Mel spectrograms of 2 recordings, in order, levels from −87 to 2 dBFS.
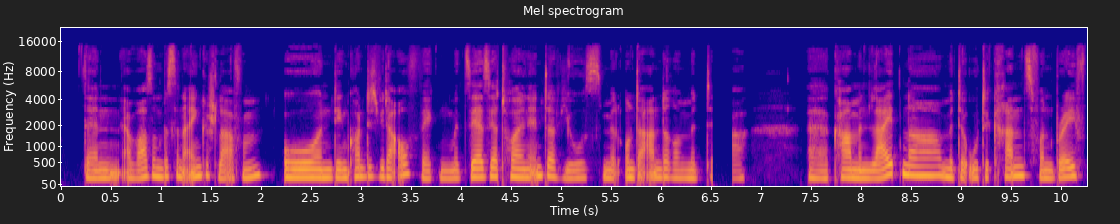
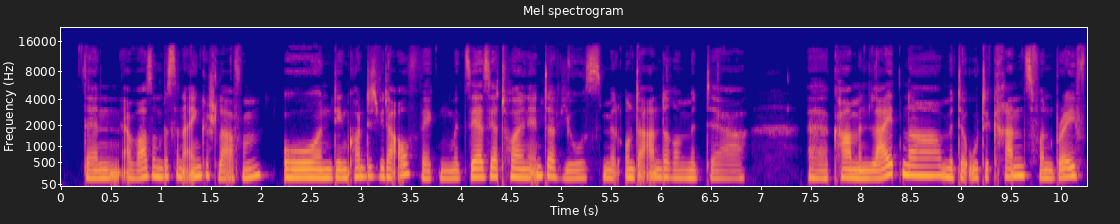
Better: second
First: audio cutting out; at 6.5 s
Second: none

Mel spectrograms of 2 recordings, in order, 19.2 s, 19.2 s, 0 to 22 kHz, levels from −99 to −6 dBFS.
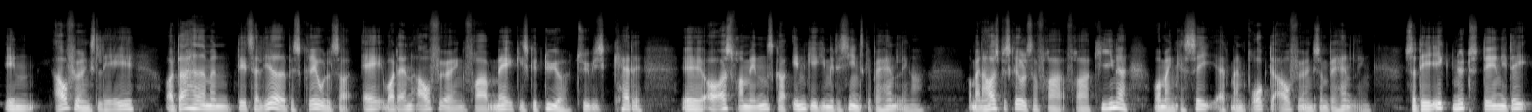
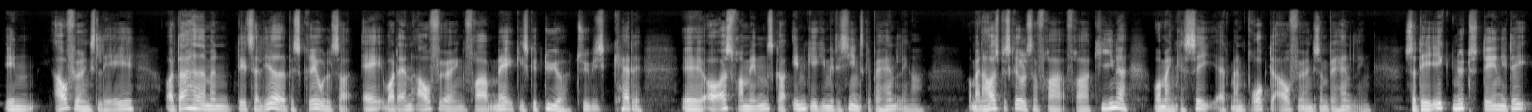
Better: second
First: muffled; slightly; fading above 2.5 kHz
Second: none

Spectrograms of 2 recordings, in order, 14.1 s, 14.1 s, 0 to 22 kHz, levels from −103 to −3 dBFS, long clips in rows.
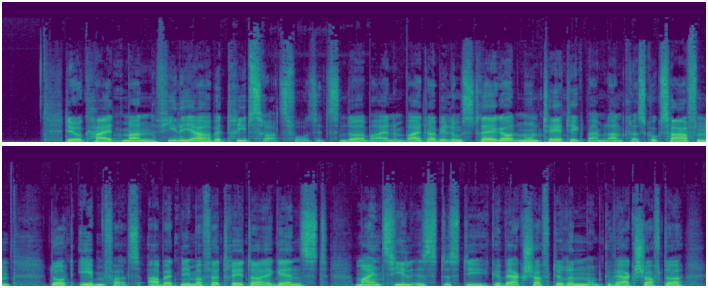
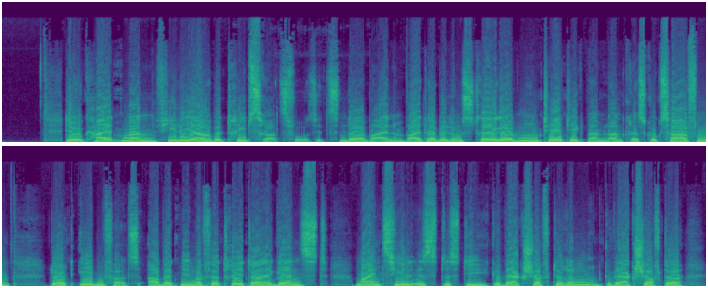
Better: first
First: none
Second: distortion; heavy; 24% of the sound clipped

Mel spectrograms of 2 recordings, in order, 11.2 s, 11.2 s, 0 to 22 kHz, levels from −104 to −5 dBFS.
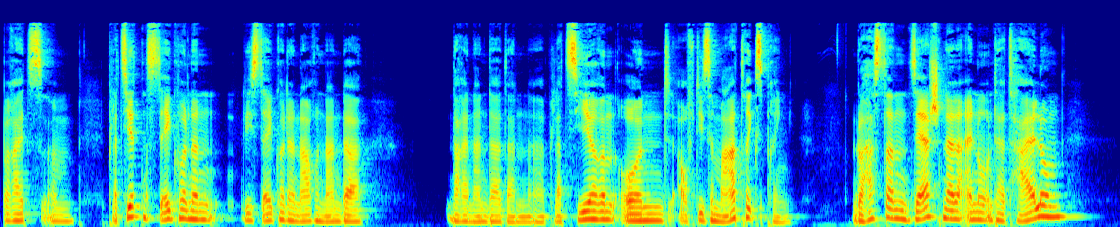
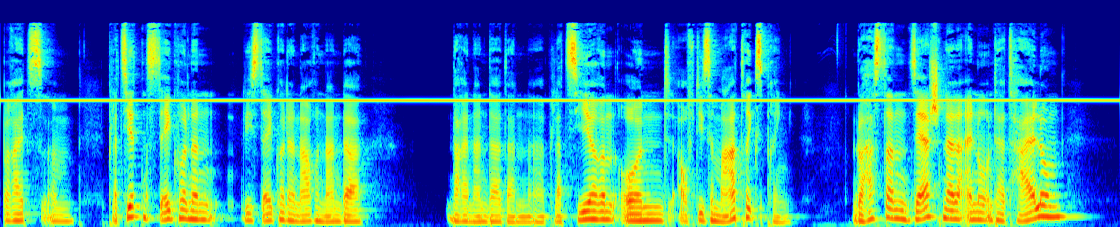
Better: first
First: none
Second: high-pitched whine; loud; throughout; 3.5 kHz, 9 dB below the speech

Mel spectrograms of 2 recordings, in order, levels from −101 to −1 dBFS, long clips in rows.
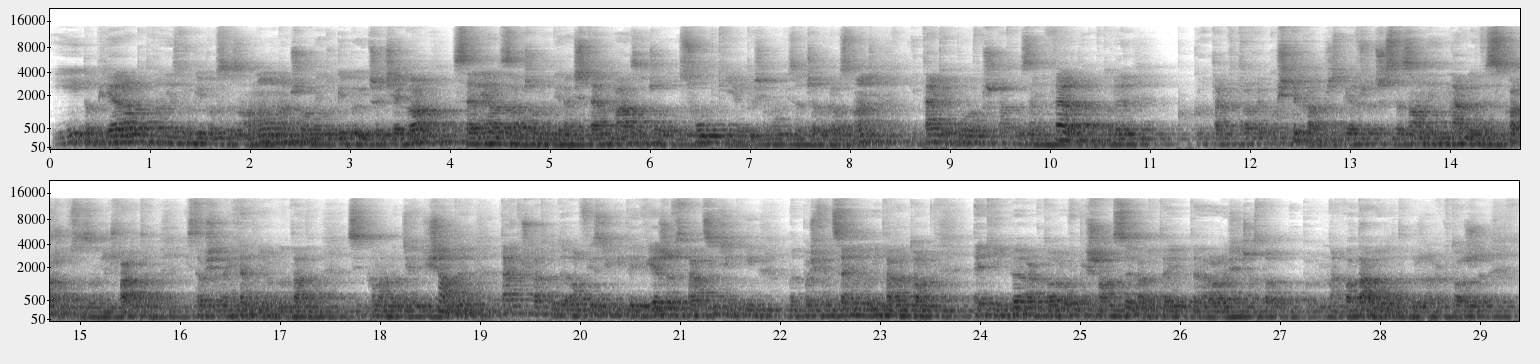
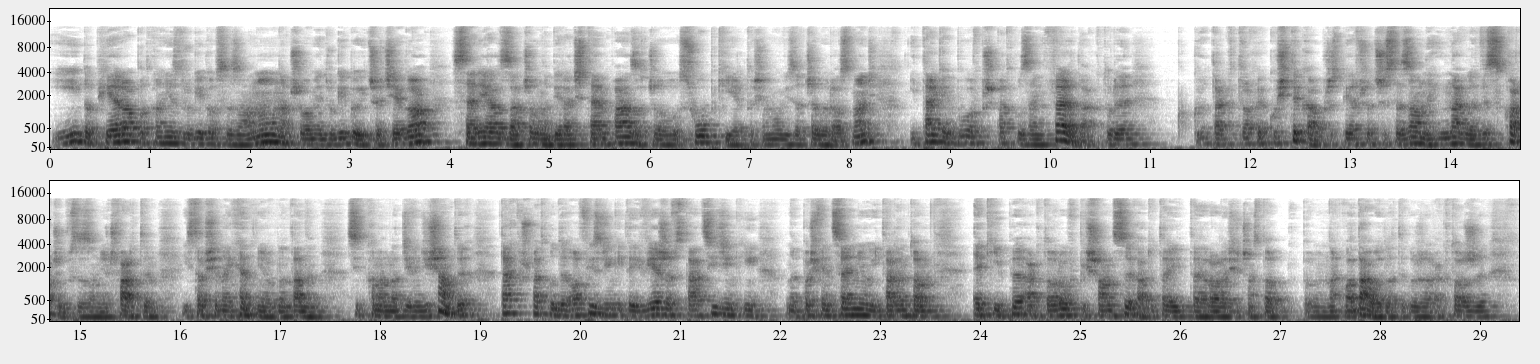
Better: second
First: room echo; strong; dies away in 1.2 s // off-mic speech; far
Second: room echo; slight; dies away in 0.4 s // off-mic speech; far

